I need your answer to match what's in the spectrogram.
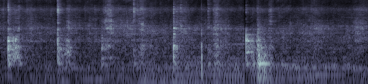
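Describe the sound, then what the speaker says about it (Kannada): Okra frying with oil, onion and tomato in a pan sizzles steadily while a spatula scrapes and clinks against the metal in repeated strokes, close and fairly loud. "ಬೆಂಡೆಕಾಯಿ ಇಷ್ಟನ್ನು ನಾನು ಬಾಣಲಿಗೆ ಫ್ರೈ ಮಾಡ್ತಾಯಿದ್ದೀನಿ."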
